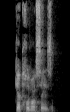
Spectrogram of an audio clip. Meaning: ninety-six
- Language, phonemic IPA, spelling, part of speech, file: French, /ka.tʁə.vɛ̃.sɛz/, quatre-vingt-seize, numeral, LL-Q150 (fra)-quatre-vingt-seize.wav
